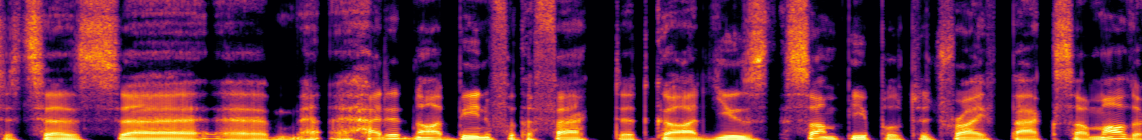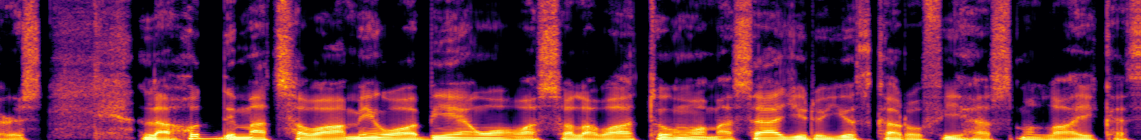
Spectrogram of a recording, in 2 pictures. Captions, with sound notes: It says, "had it not been for the fact" " that God used some people" "to drive back some others," (speaking in foreign language)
